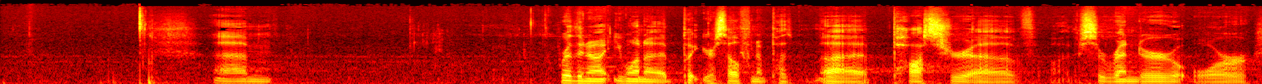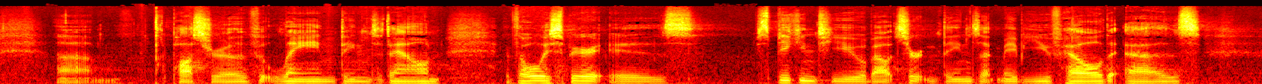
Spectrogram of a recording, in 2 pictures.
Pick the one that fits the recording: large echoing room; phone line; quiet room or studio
large echoing room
